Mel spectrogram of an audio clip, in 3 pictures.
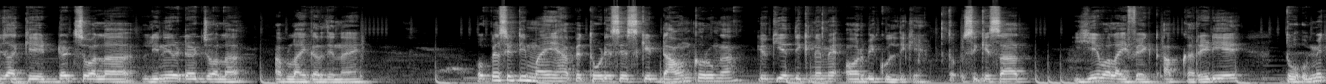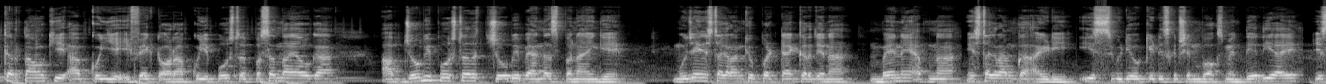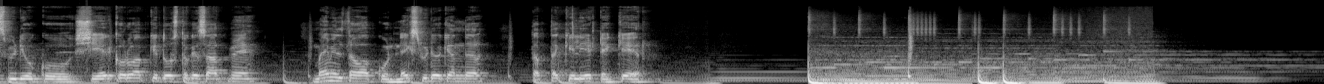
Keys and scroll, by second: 9.3 Tab.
